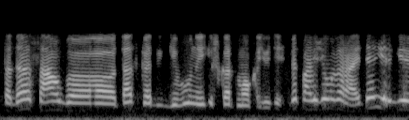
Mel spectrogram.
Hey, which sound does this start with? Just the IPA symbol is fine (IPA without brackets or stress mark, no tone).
t̪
